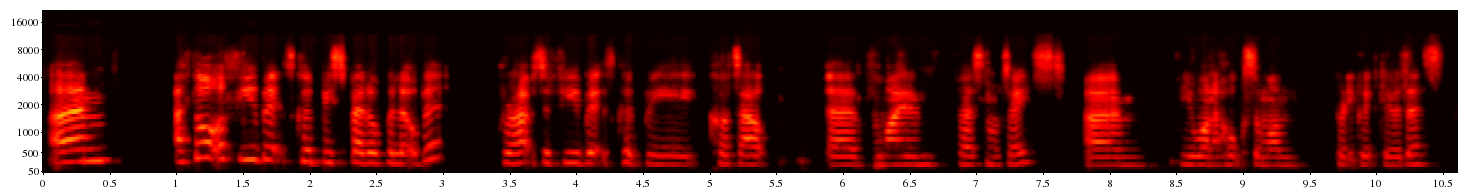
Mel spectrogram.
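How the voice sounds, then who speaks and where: A woman's voice: fairly high pitch, fairly even intonation, normal speed, a bit bright, rough recording. A woman talking casually as she gives her feedback on a script as one of its readers.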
